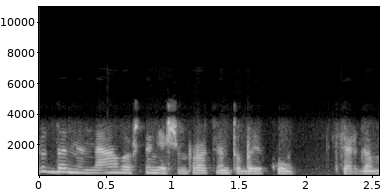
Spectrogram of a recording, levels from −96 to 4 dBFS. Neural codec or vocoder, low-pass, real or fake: none; 7.2 kHz; real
